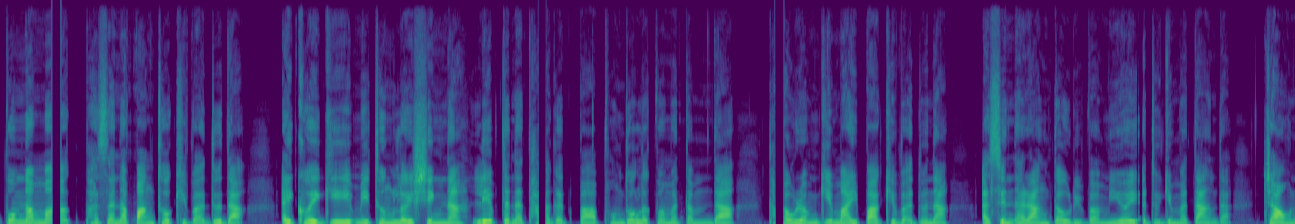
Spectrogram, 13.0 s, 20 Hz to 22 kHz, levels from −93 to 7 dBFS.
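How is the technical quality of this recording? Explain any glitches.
The recording has three dropouts, each a block of digital silence. The speech cuts out at 0.51 to 0.60 s, 5.38 to 5.46 s, and 7.74 to 7.83 s, for roughly 93, 79 and 93 ms. The output buffer likely wasn't filled in time, so zeros went out instead. The two 93 ms gaps fit a 4096-sample buffer. The sound drops to dead silence and back with no fade, so each hole starts and ends abruptly.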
